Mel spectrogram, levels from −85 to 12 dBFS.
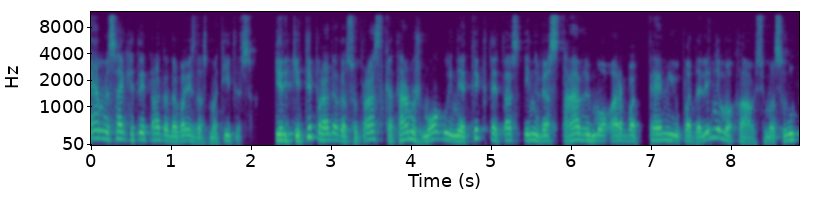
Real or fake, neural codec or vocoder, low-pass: fake; codec, 24 kHz, 3 kbps, HILCodec; 10.8 kHz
